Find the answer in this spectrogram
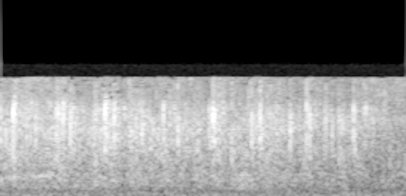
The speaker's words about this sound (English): So give him a big round of applause, too, if you will.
